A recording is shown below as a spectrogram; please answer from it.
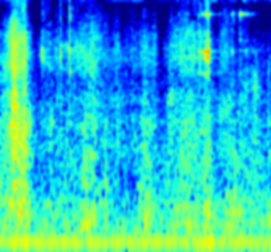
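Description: Faint, short scraping and rustling handling sounds, loudest just after the start, over a steady low electrical hum.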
